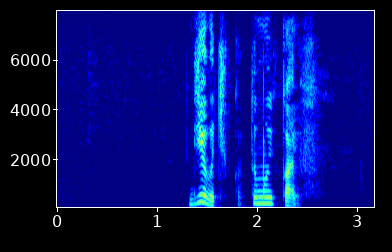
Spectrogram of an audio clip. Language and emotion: Russian, positive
